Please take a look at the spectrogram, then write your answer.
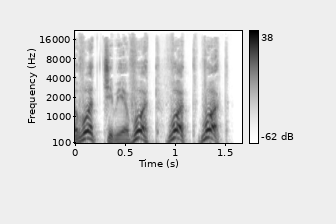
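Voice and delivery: spiteful building. A narrator's reading. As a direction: tear it apart with every word.

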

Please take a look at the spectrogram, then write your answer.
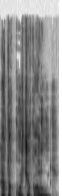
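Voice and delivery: a wife taking offence and turning away; offended. A narrator's reading. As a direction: turn away in a sulk. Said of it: "fordult el sértődötten".

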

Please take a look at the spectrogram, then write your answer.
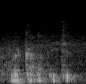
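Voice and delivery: bijna fluisterend, veel zachter. Acted. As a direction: laat het wegzakken tot een fluistering. Intiem gesprek, bekentenis. (zacht fluisterend)

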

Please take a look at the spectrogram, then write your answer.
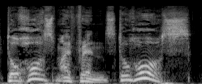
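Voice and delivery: high, ringing call to action; rallying cry. Acted. D'Artagnan to his friends, rallying cry. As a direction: rouse them to mount up.

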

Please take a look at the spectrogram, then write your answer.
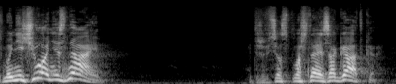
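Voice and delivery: high, loud frantic yell; shout. Acted. Travis yelling about the unknown, loud and high. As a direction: cry it out in alarm. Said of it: "крикнул Трэвис".

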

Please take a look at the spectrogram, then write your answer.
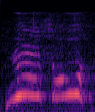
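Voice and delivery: seru nama itu dengan nada sangat tinggi; menirukan teriakan. Retold or imitated. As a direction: tiruan jerit istri yang histeris. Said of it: "teriak-teriak". (pekikan tinggi menirukan orang berdoa histeris)

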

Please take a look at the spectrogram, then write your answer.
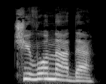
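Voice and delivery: loud, high, curt retort; curt challenge. A narrator's reading. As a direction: bark it back at him. Heroine snaps back at him.

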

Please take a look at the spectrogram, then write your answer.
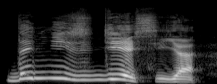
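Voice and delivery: put-on high, slow teasing child; eerie child voice. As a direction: sing it out dismissively. Boy answers.

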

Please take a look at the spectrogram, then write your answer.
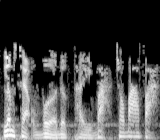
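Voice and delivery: usual speaking voice

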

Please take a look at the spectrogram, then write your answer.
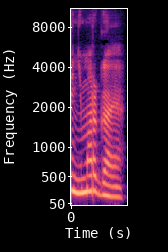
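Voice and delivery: ordinary delivery

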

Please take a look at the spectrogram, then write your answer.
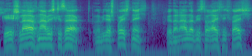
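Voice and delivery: loud, sharp order to go to bed; stern scolding. Acted. Man scolding the girl to go to bed, loud and stern. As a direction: scold the cheeky girl hard.

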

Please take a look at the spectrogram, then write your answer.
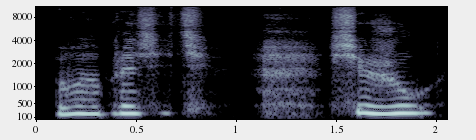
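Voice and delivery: high woman's voice, upset; shaken, agitated. Acted. Secretary telling the accountant what happened, agitated. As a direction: begin the account high-pitched and overwrought. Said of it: "рассказывала, трясясь от волнения".

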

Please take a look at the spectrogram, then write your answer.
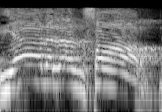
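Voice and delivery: long drawn-out rallying call. Retold or imitated. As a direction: imitate someone summoning his companions, slowly. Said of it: "dia panggil teman-temannya".

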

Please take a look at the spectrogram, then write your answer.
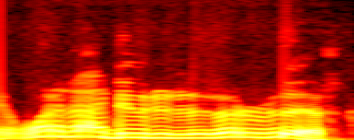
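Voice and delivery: ordinary talk, nothing marked

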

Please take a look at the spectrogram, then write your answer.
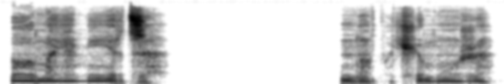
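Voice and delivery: slow, drifting dying man, long pauses; fading voice lost in a dream; weakening voice. Acted. Dying Arto speaks to Mirdza, weak and slow. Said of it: "произнёс слабеющим голосом".

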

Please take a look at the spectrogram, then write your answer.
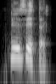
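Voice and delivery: high, loud call to look; excited call. A narrator's reading. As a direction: grab their attention with sudden excitement. Mark points at the screen excitedly.

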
